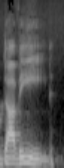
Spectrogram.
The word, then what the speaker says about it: David: And, uh, and then the other three churches are over in the vicinity around the city David, or David, as it's pronounced in Spanish.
